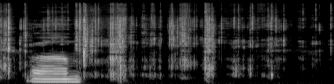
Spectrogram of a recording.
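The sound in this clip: Crinkling and tearing of a Magic: The Gathering set booster pack wrapper being opened: a brief voice, then a string of sharp, papery rustling bursts.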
